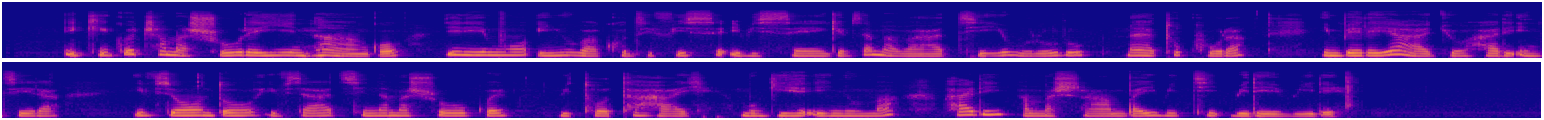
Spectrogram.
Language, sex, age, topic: Rundi, female, 18-24, education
